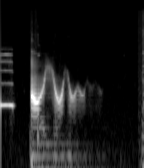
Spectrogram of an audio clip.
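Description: A springy cartoon 'boing' sound effect: a sudden twang about half a second in whose pitch wobbles up and down and dies away within about a second.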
